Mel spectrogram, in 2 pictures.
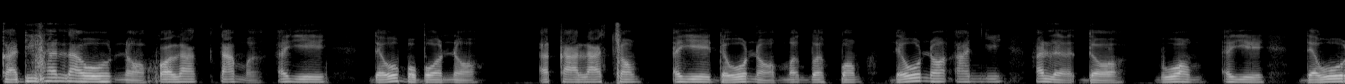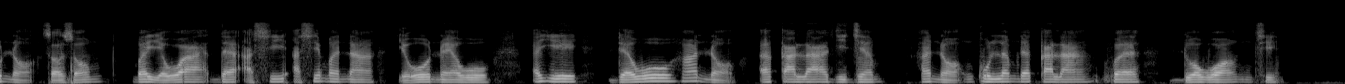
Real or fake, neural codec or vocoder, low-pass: fake; codec, 16 kHz in and 24 kHz out, 2.2 kbps, FireRedTTS-2 codec; 7.2 kHz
